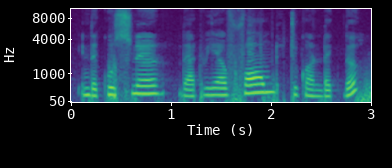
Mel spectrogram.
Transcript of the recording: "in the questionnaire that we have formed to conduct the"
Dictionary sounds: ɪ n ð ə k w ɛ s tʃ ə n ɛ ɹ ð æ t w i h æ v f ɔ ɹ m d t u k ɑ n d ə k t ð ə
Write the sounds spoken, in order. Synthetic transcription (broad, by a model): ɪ n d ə k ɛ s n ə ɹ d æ t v i h æ v f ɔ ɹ m d t u k ɑ n d ə k t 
